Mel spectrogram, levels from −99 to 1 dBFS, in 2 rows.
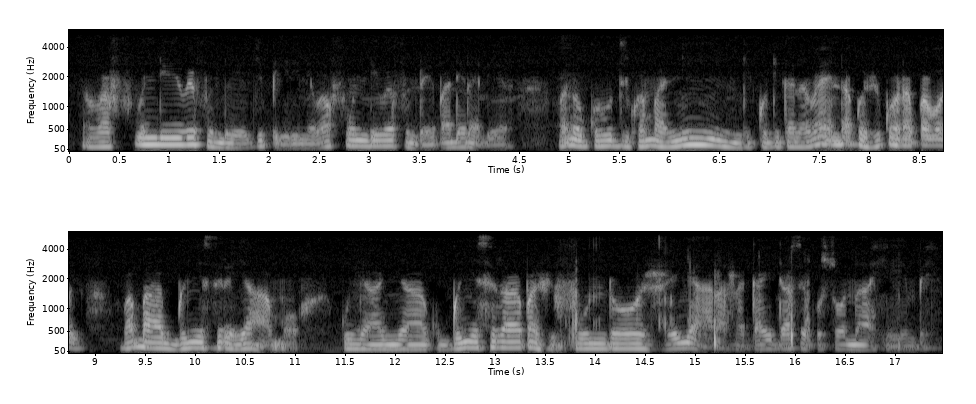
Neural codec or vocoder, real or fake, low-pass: none; real; 5.4 kHz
